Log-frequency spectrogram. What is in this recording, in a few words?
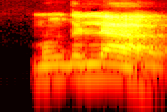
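"mengelar", Malay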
